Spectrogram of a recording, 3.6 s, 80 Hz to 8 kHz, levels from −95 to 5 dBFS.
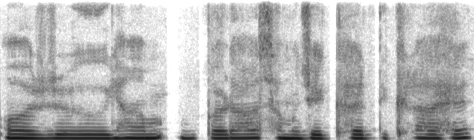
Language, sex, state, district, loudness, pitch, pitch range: Hindi, female, Himachal Pradesh, Shimla, -12 LUFS, 205 Hz, 205-215 Hz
